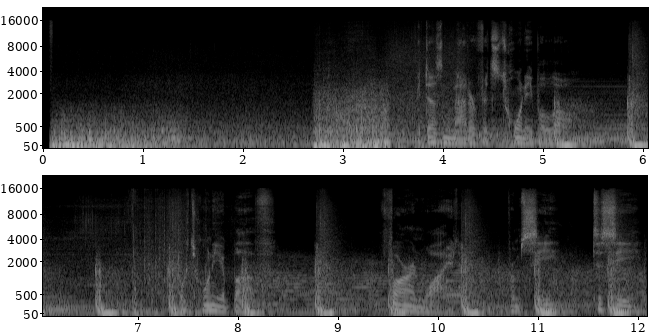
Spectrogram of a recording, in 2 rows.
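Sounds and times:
deep thunder rumble: 0.1 - 5.9.

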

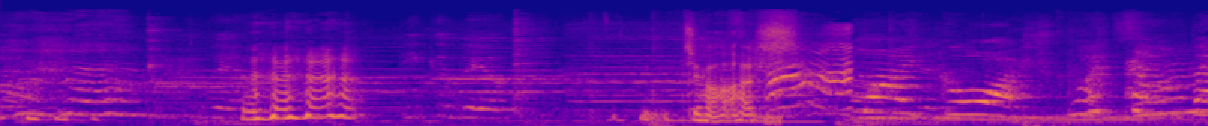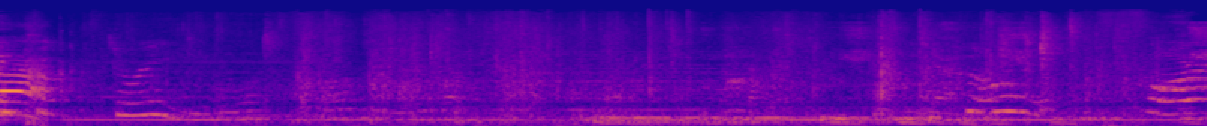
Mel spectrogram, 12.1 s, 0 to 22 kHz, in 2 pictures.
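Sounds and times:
background music with held notes: 0.0 - 12.0
plastic chip bag crinkling: 6.6 - 12.0.

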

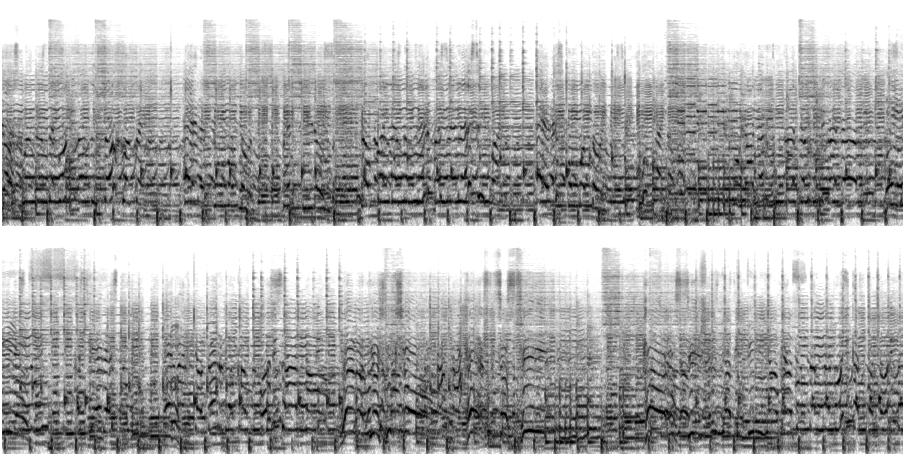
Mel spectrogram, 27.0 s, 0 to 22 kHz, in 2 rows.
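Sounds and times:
woman singing into a microphone: 0.0 - 22.1, 22.9 - 27.0
upbeat latin dance music: 0.0 - 27.0.

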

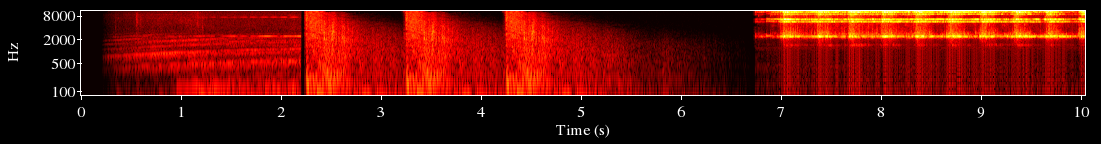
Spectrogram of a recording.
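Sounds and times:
rising chord riser: 0.2 - 2.2.

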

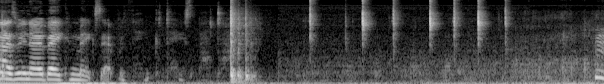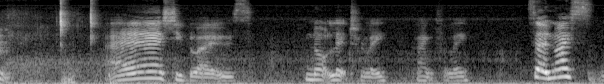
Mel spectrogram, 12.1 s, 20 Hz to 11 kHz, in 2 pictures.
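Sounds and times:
lighter clicking: 3.1 - 5.2, 6.6 - 7.1.

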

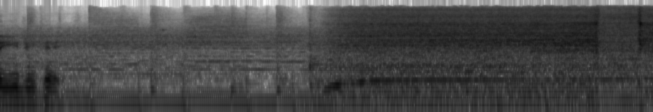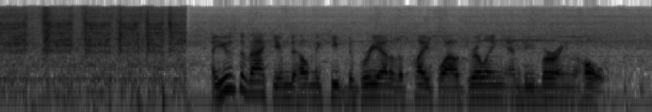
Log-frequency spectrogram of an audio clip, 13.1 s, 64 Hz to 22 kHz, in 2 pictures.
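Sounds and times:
vacuum motor whining: 3.1 - 8.4.

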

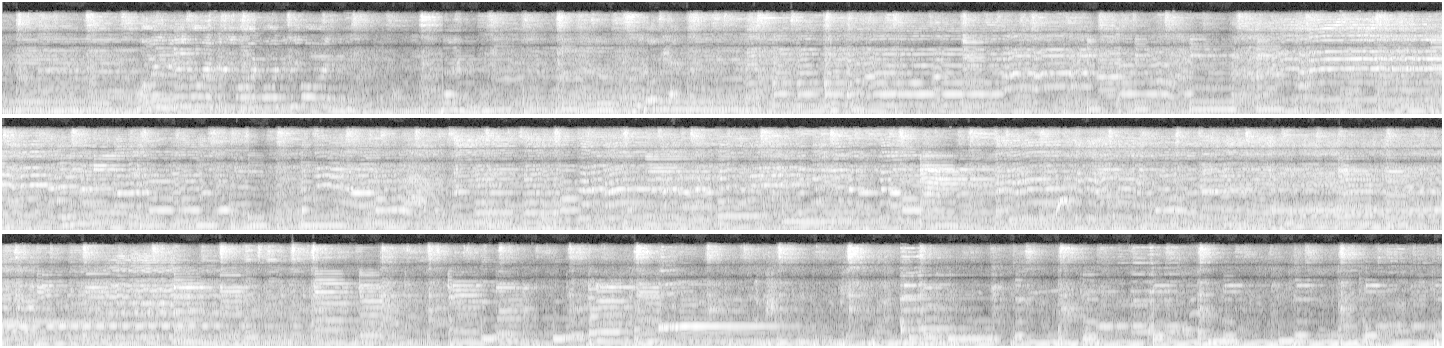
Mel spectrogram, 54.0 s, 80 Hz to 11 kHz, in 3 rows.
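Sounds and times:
electric guitar: 0.0 - 54.0
saxophone playing: 9.3 - 41.0.

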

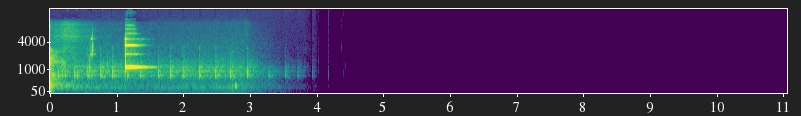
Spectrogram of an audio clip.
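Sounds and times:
short electronic beep: 1.1 - 1.6.

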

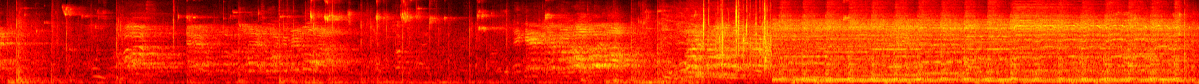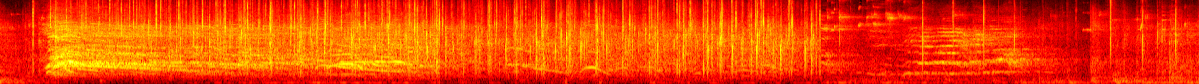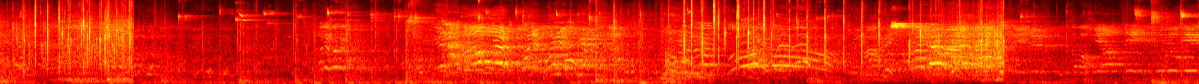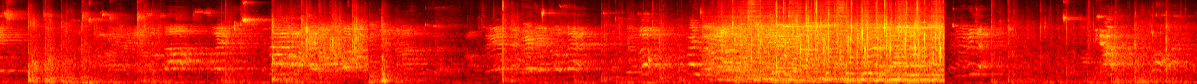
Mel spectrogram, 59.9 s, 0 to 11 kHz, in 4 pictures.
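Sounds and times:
players shouting: 6.9 - 10.0, 15.4 - 22.7, 41.4 - 42.6, 53.6 - 56.8.

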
